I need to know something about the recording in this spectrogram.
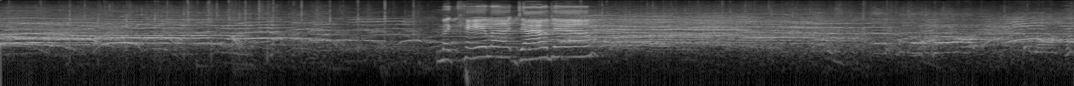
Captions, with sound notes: (audience applauds) (audience cheers) Michaela Dowden. (audience applauds) (audience cheers)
